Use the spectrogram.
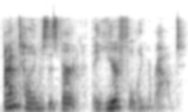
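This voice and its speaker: A woman's voice: mid-range voice, normal speed, gravelly. A woman voicing a whiny, bossy schoolboy tattletale in a storybook, nagging as he talks. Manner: whining, nagging.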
